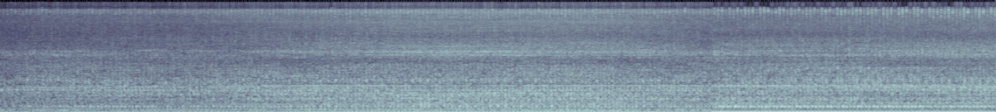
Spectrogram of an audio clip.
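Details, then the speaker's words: Diesel with Delphi injectors that sometimes stalls and has an oil leak between transmission and engine, fuel filter possibly dirty: smooth, regular idle clatter with no stumble or smoke; injectors sound fine, normal idle. "Pero magandang tunog ng makina, parang walang problema sa injectors."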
